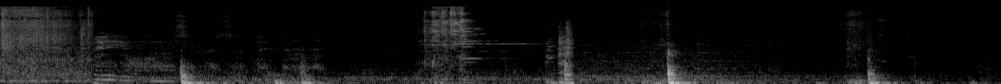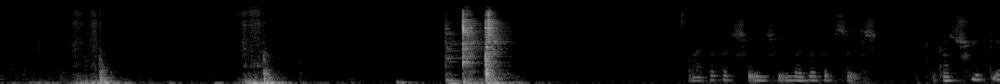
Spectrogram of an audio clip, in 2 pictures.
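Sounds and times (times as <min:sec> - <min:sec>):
knocks and rubs in kitchen: 0:01.6 - 0:03.5, 0:05.5 - 0:07.3, 0:08.0 - 0:15.2
kitchen utensil scraping: 0:04.2 - 0:07.0.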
